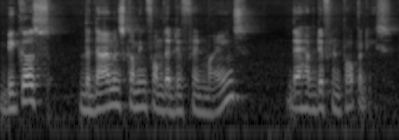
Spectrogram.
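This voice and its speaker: Gravelly-voiced man explaining as a guest expert. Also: medium pitch, animated, warm tone. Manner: halting, repetitive, non-native English phrasing. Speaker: diamond expert, interview guest. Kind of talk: casual expert explanation in interview.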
